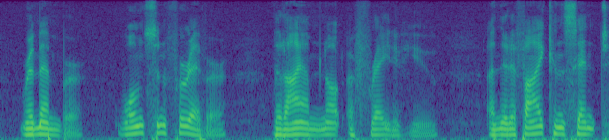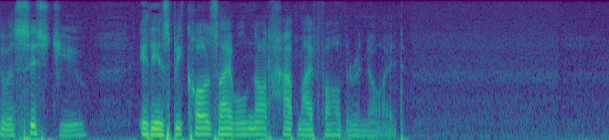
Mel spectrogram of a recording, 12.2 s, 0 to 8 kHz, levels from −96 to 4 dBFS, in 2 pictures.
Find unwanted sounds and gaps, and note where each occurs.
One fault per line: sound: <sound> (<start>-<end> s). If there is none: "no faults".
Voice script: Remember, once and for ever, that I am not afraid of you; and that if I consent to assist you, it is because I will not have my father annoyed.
no faults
